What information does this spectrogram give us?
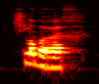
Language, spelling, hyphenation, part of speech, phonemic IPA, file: Dutch, slobberig, slob‧be‧rig, adjective, /ˈslɔ.bə.rəx/, Nl-slobberig.ogg
- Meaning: 1. unkempt, grubby 2. baggy, roomy (said of clothes)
